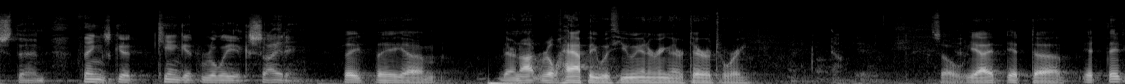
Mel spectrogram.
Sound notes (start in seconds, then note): 7.5 crowd murmuring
